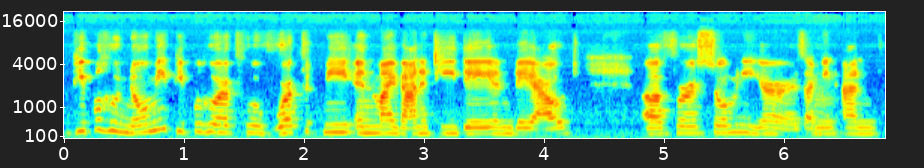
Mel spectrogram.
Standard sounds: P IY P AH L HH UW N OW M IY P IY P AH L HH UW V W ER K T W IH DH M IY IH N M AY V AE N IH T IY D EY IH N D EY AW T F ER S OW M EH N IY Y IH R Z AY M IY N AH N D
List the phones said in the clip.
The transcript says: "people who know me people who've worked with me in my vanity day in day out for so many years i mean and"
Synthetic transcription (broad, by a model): P IY P L HH UW N OW M IY P IY P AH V HH UW V W ER K T W IH DH M IY IH N M AY V AE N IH T IY D EY IH N D EY AW T F ER S OW M EH N IY Y IH R Z AY M IY N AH N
